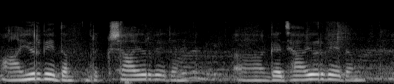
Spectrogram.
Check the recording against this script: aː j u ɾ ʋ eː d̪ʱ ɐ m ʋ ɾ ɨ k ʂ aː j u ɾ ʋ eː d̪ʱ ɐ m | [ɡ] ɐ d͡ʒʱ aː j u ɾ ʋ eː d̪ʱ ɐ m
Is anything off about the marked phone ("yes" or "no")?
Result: no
